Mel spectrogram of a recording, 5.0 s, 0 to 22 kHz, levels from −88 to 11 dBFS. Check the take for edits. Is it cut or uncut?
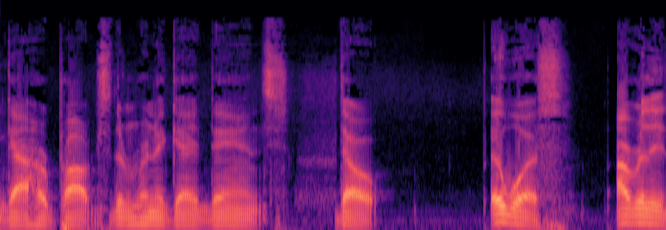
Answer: cut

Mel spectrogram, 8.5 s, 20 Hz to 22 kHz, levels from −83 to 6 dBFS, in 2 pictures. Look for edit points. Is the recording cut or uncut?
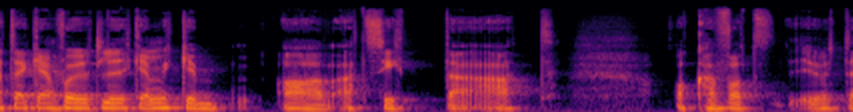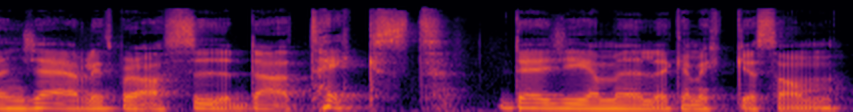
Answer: cut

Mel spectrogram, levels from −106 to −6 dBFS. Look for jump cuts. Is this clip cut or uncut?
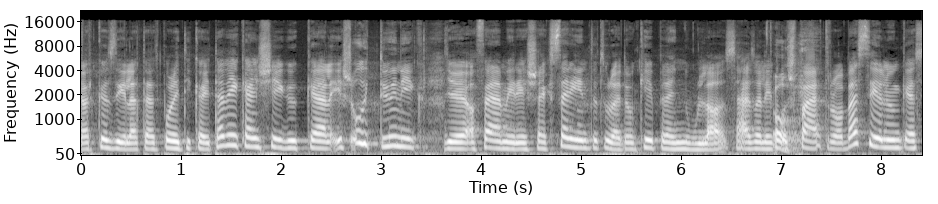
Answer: cut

